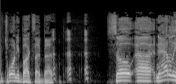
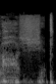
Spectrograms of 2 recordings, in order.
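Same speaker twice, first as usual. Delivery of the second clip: whispered curse; 22 dB quieter than usual. Retold or imitated. Dread at first drop.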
